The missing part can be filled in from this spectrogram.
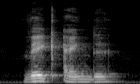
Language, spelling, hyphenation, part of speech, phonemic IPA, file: Dutch, weekeinde, week‧ein‧de, noun, /ˈʋeːkˌɛi̯n.də/, Nl-weekeinde.ogg
- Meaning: weekend, Saturday and Sunday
